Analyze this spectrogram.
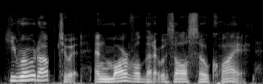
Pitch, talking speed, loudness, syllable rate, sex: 140 Hz, 295 wpm, -17 LUFS, 6.4 syllables/s, male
